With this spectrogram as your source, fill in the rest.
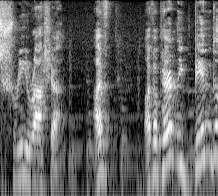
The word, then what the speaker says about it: sriracha: stuff also fun fact it's not pronounced sriracha it's sriracha i've i've apparently been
